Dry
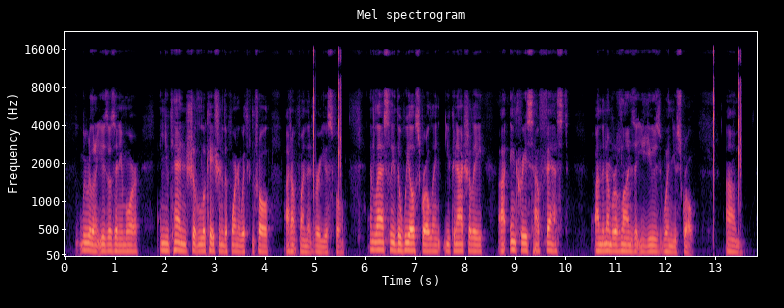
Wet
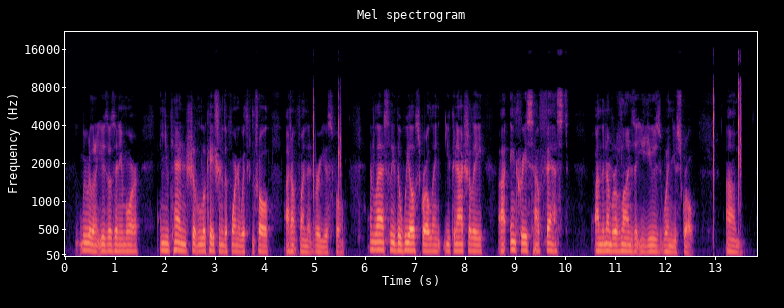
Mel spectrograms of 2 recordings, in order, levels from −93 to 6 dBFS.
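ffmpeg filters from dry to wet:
-af "asetnsamples=n=441:p=0,asendcmd='1.07 lowpass f 5000;2.02 lowpass f 2600;2.91 lowpass f 6000;4.85 lowpass f 2500;7.2 lowpass f 4900;9.66 lowpass f 10000;10.63 lowpass f 4700;13.27 lowpass f 8800',lowpass=2.9k"

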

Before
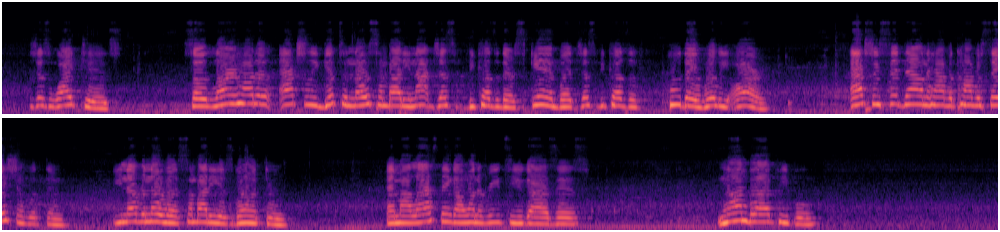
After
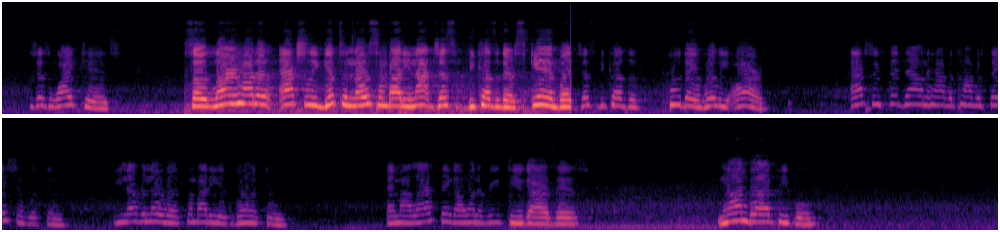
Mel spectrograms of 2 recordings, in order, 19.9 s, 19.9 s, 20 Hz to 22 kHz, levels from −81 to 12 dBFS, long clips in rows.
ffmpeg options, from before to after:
-af "asetnsamples=n=441:p=0,asendcmd='1.82 volume volume 2dB;5.68 volume volume -10.5dB;7.59 volume volume -19dB;15.02 volume volume -9.5dB',volume=-10dB"

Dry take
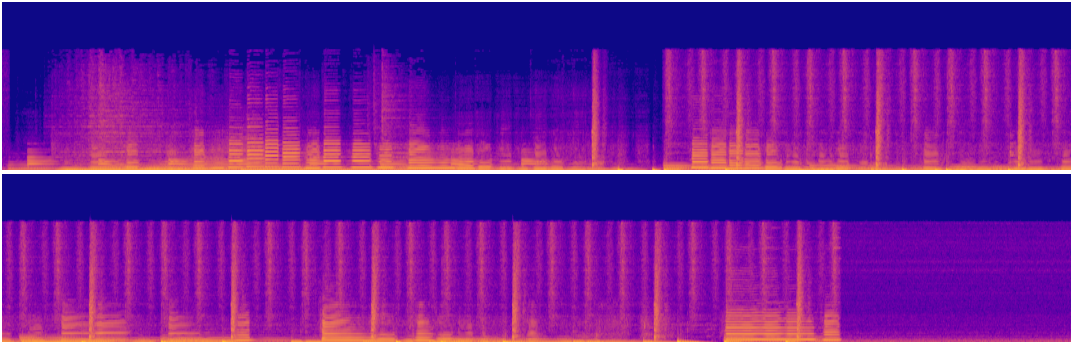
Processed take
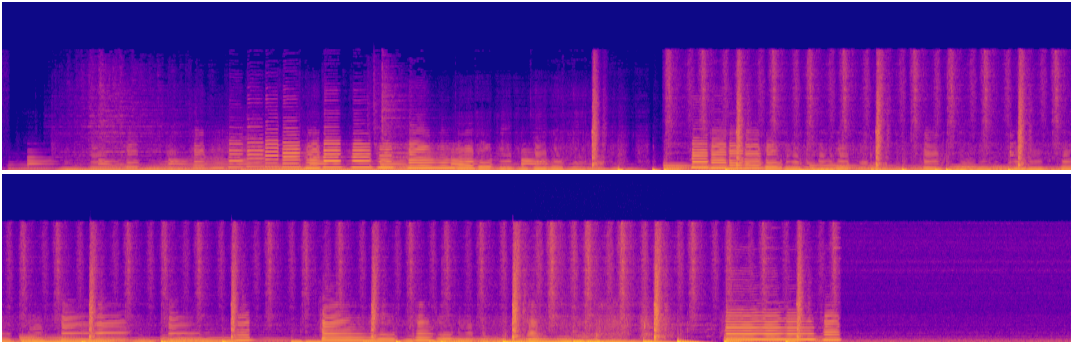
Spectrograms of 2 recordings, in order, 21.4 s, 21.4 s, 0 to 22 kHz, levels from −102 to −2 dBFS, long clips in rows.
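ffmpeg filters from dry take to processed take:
-af "volume=9dB,afade=t=in:st=2.54:d=0.45:silence=0.421697,afade=t=in:st=15.53:d=0.55:silence=0.375837,afade=t=out:st=16.98:d=1:silence=0.446684"

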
